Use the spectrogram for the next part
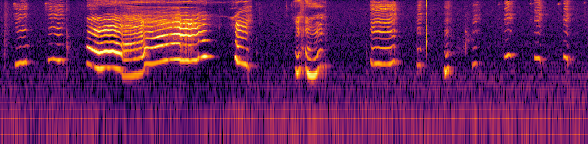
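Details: Schnauzer giving high, whistling whines that bend up and down, with a long wavering stretch of rising and falling cries in the middle, then short yelping whimpers spaced through the rest, fairly loud and close.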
